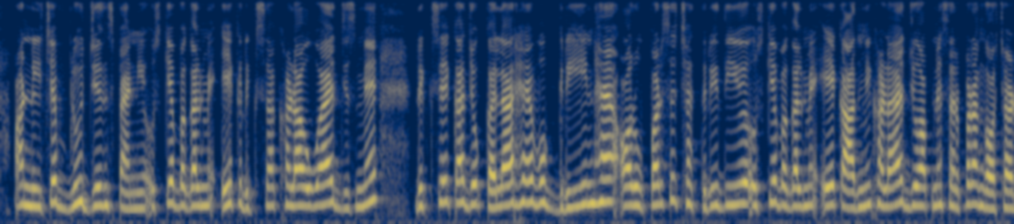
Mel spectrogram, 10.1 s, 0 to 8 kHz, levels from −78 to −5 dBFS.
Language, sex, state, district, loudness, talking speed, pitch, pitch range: Hindi, female, Bihar, Saran, -21 LUFS, 255 wpm, 255 Hz, 240-275 Hz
